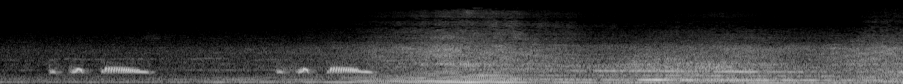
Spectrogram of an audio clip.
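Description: Spotted dove giving two soft, low cooing phrases, each two short notes and a longer drawn-out coo; then steady rushing noise, likely wind.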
